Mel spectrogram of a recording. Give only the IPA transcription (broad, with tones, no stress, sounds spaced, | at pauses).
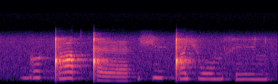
ɡ ɤ˦ ɡ͡ǃ a˦ tˤ ǃ ɛː˨ | ç i˦ ɡ͡ǃ a˦ ç w u˧ ʎ h iː˧ ʎ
